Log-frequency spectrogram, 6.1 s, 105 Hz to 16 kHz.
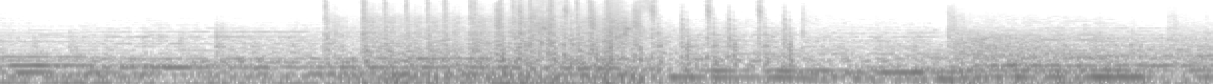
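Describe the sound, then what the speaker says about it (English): Units in Warhammer 40,000: Battlesector open fire: a dense, crackling spread of overlapping shots over a low rumbling battle bed, moderately loud and steady throughout. "So let's just shoot, sure."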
